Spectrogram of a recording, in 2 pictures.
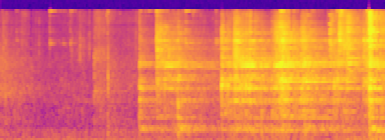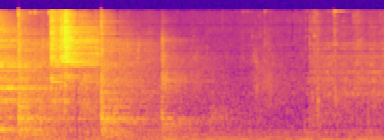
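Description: Galvanized steel sawmill rails and their wheeled trolley clattering and ringing as they are moved and set down, a dense run of metal knocks and ringing that dies away after about five seconds.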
